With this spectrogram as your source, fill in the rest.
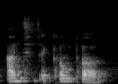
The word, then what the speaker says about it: Antetokounmpo: Giannis Antetokounmpo. You spelling that name is hard. Antetokounmpo.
